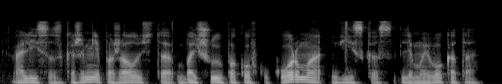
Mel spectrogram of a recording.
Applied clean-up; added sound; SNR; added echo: none; none; none; none.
